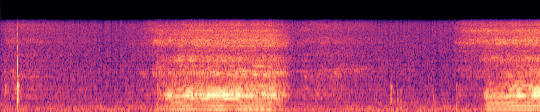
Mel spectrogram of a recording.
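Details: Two men asleep in a living room snoring in alternation, each with a different snore and breathing pattern: two loud, buzzing snores about four seconds apart, quiet breathing between.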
